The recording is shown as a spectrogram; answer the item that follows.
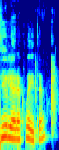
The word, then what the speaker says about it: Julija Reklaitė: Could you please pronounce your name correctly for me? So my name is Julija Reklaitė, and it's not a common name, especially the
